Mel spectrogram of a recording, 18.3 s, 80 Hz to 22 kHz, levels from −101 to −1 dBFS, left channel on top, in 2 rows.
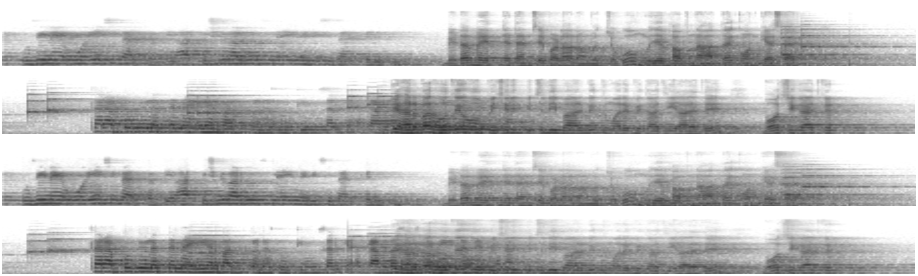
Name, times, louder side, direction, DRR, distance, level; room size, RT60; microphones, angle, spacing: voice 1, 0.2-4.0 10.0-14.2, right 3 dB, 45° right, 5 dB, 0.4 m, -29 dB
voice 2, 4.4-8.0 12.9-16.3 16.7-17.4, left 3 dB, 30° left, 6 dB, 0.4 m, -29 dB
sound 1, 7.8-8.8 9.4-10.1 11.0-11.8 12.6-13.3, left 2 dB, 50° left, 0.7 m, -38 dB
6.4 x 4.1 x 4.4 m, 2.2 s
head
